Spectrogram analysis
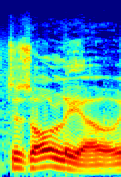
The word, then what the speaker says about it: DiZoglio: It's DiZoglio, if you want to say it right.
